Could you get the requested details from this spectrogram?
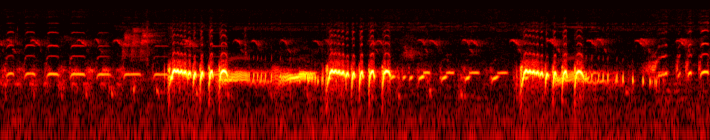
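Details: Male local zebra dove in full song, natural voice used as a lure: soft repeated coos building into three loud stuttering bursts of rapid bubbling notes, each trailing into rolling trills.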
